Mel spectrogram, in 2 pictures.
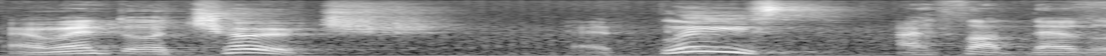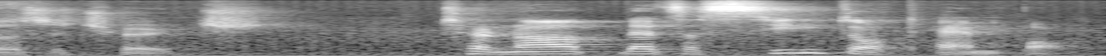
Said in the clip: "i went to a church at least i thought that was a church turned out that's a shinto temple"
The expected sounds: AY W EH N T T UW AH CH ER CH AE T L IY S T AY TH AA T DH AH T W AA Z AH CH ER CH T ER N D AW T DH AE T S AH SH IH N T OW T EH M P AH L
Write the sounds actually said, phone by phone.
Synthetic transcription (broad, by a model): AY W EH N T T UW AH CH ER CH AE T L IY S T AY TH AA T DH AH T W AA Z AH CH ER CH T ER N AW T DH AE T S AH S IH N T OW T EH M P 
